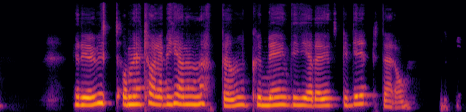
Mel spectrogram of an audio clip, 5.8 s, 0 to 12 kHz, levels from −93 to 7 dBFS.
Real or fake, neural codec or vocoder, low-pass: fake; codec, 24 kHz, 0.9 kbps, WavTokenizer, medium music audio release; 10.8 kHz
